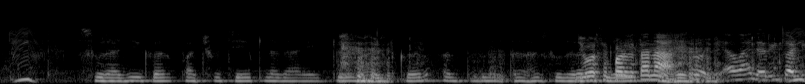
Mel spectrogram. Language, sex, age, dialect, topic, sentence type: Chhattisgarhi, male, 31-35, Northern/Bhandar, banking, statement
